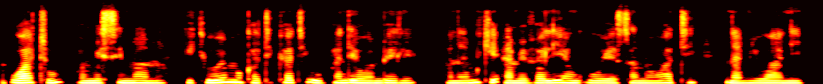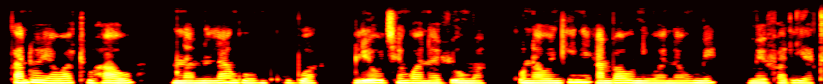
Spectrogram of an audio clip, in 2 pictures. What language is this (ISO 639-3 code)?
swa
